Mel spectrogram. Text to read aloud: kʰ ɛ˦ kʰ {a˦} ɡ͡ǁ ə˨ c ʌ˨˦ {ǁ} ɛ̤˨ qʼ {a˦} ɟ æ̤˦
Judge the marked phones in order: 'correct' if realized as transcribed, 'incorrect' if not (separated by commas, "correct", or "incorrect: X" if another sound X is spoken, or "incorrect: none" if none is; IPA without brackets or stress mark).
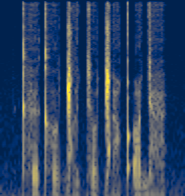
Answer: incorrect: ʌ˦, correct, incorrect: æ˦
